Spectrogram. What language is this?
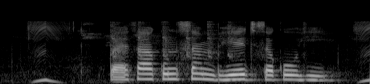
Magahi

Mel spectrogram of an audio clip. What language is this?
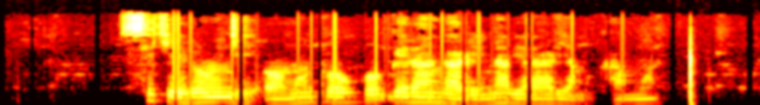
Ganda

